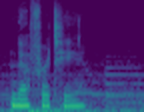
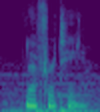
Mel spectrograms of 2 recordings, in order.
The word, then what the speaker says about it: Nepherti: Nefert. Nefert.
